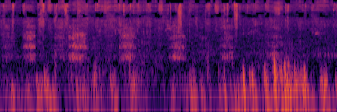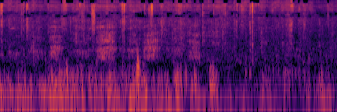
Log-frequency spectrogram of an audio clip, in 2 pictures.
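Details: English bulldog breathing heavily while out on a walk, a rough, rhythmic run of low snorting breaths and panting that continues without a break, with dull scuffing and footstep noise under it.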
